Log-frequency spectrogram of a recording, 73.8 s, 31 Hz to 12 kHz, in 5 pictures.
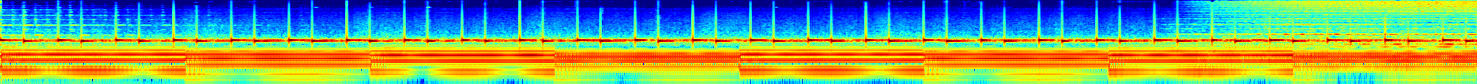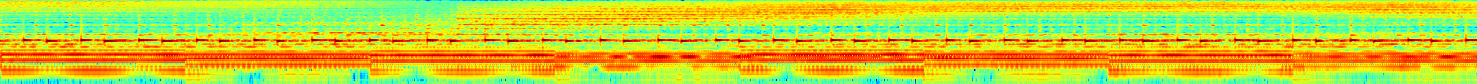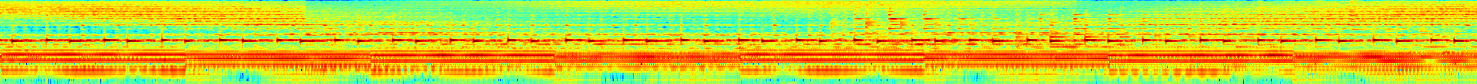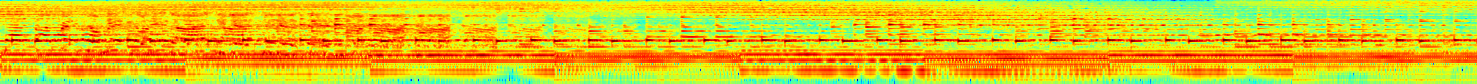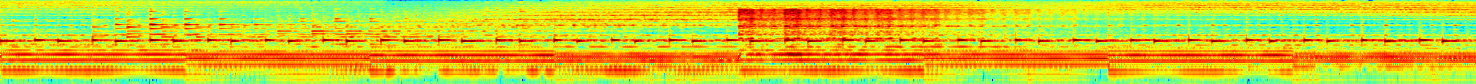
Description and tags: Intro - electronic loop.
Synths:Ableton live,silenth1,S8,Massive sampler.
ableton, ambiance, ambient, atmosphere, dance, effect, electronic, Intro, loop, loopmusic, music, pad, rhythmic, sound, synth, trance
